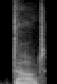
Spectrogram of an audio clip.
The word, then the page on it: tout: Indian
